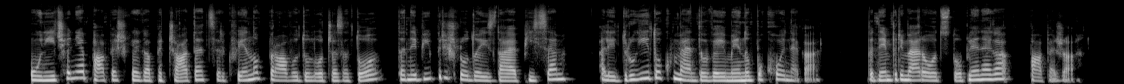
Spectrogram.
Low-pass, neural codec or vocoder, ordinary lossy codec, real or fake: 19.8 kHz; none; none; real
